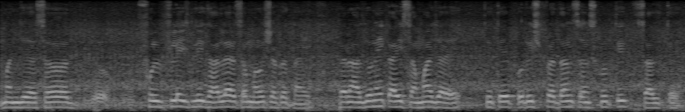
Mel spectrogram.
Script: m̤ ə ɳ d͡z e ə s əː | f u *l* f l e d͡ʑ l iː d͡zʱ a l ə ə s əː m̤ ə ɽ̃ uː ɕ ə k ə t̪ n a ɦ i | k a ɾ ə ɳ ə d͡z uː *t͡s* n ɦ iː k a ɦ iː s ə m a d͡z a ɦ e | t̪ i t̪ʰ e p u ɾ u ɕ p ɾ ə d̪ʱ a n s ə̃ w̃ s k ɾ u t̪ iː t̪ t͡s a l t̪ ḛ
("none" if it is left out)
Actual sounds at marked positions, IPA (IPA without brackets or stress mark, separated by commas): l, none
